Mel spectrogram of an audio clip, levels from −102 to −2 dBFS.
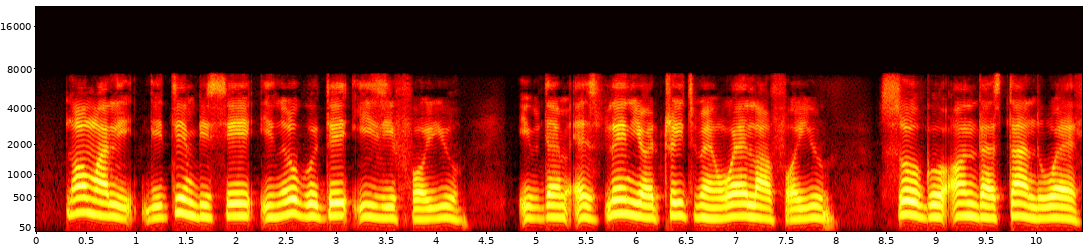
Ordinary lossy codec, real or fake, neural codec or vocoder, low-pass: none; fake; codec, 16 kHz, 2 kbps, FunCodec, trained on Chinese and English, 25 frames a second; 7.2 kHz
